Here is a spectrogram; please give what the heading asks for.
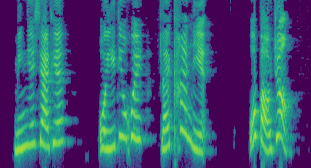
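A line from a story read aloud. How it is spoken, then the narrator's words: Loud shout. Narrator (Chinese): 尤利大声喊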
